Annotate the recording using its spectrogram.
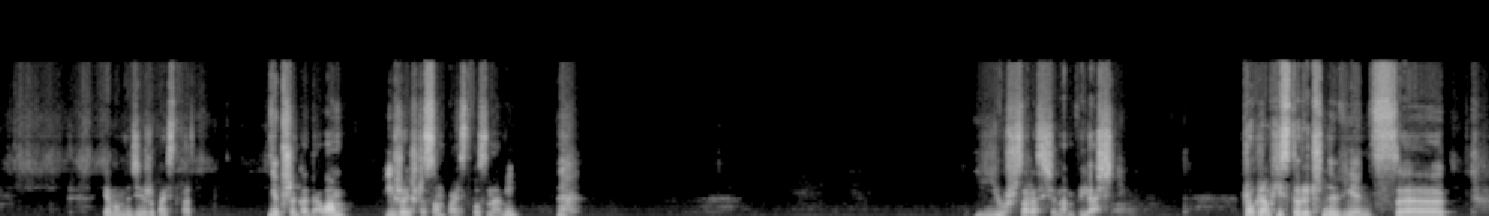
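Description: A young woman speaks with animation, heard close through a microphone.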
